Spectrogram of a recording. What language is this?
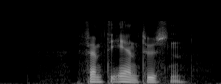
Norwegian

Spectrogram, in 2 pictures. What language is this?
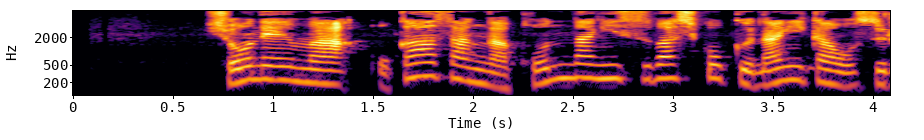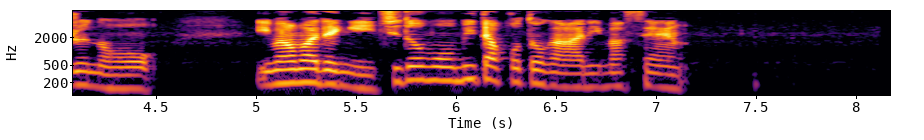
Japanese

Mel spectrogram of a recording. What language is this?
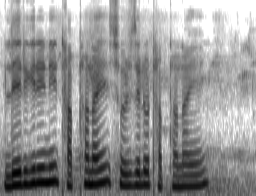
Bodo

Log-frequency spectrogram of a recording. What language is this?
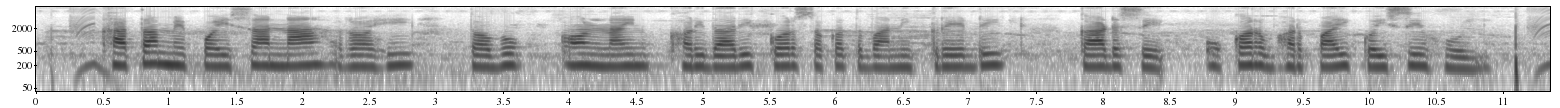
Bhojpuri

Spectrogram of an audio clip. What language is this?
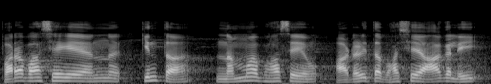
Kannada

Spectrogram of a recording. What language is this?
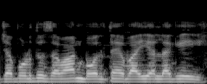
Urdu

